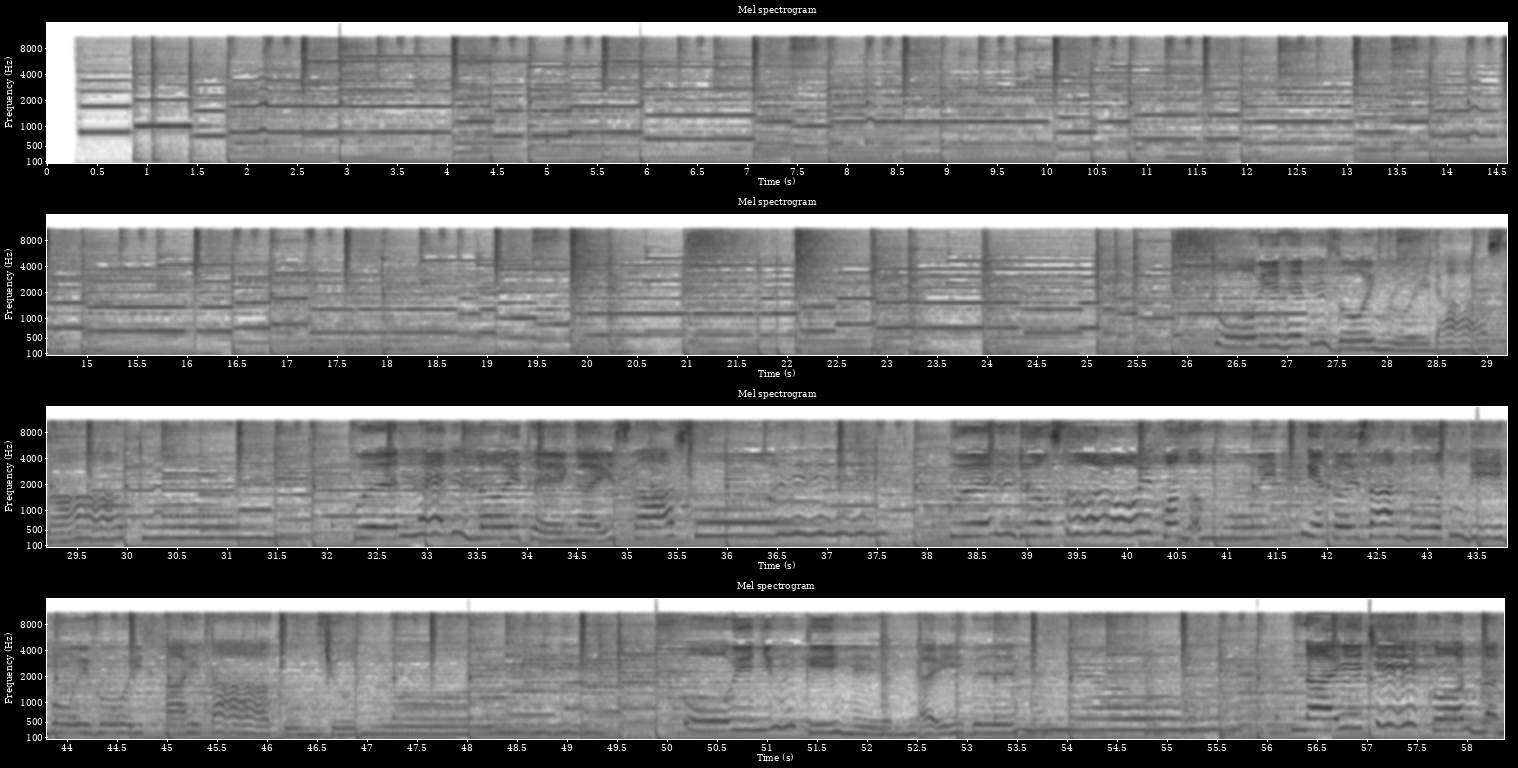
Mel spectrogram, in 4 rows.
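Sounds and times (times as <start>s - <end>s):
Vietnamese overseas sentimental song medley: 0.3s - 58.3s.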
